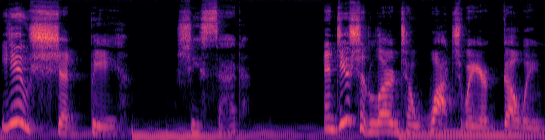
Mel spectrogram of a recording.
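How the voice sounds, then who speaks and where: A woman's put-on character voice at a very slow pace, with clear music in the background. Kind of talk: horror story narration. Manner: angry, screaming.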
